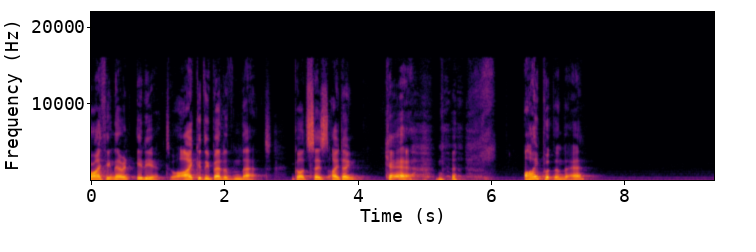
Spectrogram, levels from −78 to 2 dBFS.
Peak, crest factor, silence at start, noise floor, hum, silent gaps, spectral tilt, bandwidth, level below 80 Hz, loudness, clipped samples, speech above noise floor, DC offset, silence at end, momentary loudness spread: 0 dBFS; 20 dB; 0 s; -55 dBFS; 50 Hz at -50 dBFS; none; -5.5 dB/octave; 16.5 kHz; -54 dBFS; -19 LUFS; under 0.1%; 37 dB; under 0.1%; 1.9 s; 15 LU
